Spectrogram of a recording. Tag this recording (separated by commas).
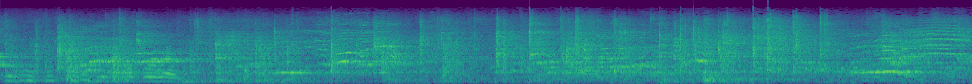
playing hockey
